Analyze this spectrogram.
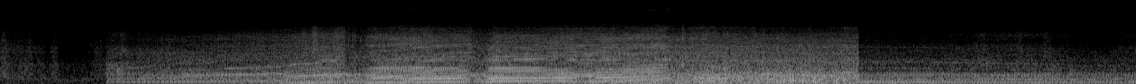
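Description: Yamaha MT-07's 689 cc parallel-twin engine, heard from the rider's seat. It comes in about a second in and accelerates, its pitch rising again and again as it goes up through the gears, then settles to a steadier, quieter run for the last few seconds.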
